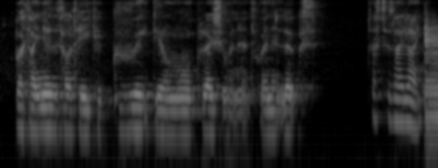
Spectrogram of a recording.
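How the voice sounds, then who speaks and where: With music in the background, a woman speaks at a moderate pace in a very deep, low pitch with ordinary pitch variation. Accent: British. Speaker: artist and amateur motorcycle restorer. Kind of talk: casual talk to camera.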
